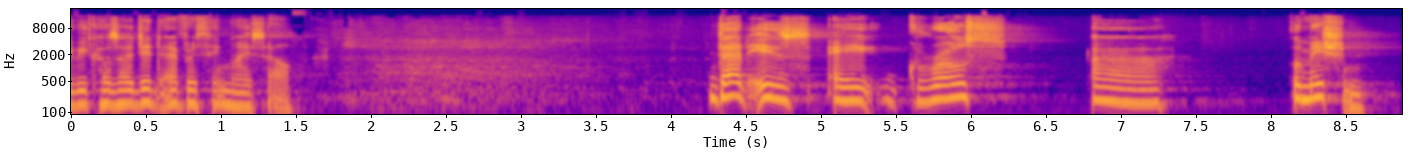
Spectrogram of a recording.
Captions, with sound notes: because I did everything myself. (audience laughs) That is a gross omission.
